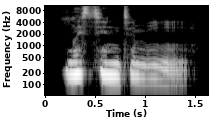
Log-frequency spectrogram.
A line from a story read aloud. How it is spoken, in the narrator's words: Hossok says through his teeth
